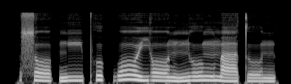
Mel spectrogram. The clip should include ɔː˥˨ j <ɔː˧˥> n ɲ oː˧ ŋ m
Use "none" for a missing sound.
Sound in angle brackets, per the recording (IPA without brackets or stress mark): ɔː˧˩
